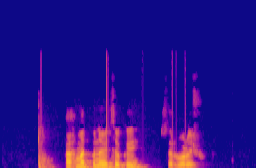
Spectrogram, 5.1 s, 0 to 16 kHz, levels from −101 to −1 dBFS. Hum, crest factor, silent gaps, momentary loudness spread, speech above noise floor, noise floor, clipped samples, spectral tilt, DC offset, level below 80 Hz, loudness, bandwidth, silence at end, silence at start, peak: none; 22 dB; none; 17 LU; 68 dB; -88 dBFS; under 0.1%; -8 dB/octave; under 0.1%; -60 dBFS; -20 LUFS; 10.5 kHz; 1.2 s; 0.75 s; 0 dBFS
